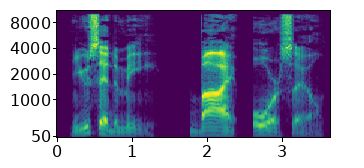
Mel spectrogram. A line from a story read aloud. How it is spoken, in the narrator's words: Sam said slowly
